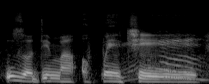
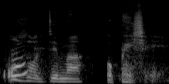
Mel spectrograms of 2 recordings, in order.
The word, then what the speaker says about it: Uzodimma Okpechi: All right, finally, joining us on the couch is Uzodimma Okpechi. Now, Don't say it like that. It's Uzodimma Okpechi.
